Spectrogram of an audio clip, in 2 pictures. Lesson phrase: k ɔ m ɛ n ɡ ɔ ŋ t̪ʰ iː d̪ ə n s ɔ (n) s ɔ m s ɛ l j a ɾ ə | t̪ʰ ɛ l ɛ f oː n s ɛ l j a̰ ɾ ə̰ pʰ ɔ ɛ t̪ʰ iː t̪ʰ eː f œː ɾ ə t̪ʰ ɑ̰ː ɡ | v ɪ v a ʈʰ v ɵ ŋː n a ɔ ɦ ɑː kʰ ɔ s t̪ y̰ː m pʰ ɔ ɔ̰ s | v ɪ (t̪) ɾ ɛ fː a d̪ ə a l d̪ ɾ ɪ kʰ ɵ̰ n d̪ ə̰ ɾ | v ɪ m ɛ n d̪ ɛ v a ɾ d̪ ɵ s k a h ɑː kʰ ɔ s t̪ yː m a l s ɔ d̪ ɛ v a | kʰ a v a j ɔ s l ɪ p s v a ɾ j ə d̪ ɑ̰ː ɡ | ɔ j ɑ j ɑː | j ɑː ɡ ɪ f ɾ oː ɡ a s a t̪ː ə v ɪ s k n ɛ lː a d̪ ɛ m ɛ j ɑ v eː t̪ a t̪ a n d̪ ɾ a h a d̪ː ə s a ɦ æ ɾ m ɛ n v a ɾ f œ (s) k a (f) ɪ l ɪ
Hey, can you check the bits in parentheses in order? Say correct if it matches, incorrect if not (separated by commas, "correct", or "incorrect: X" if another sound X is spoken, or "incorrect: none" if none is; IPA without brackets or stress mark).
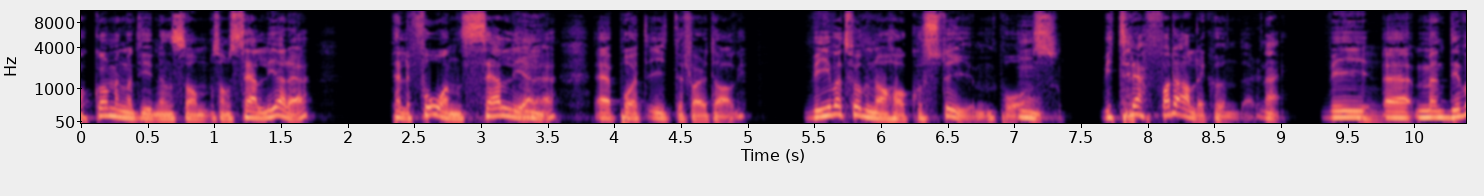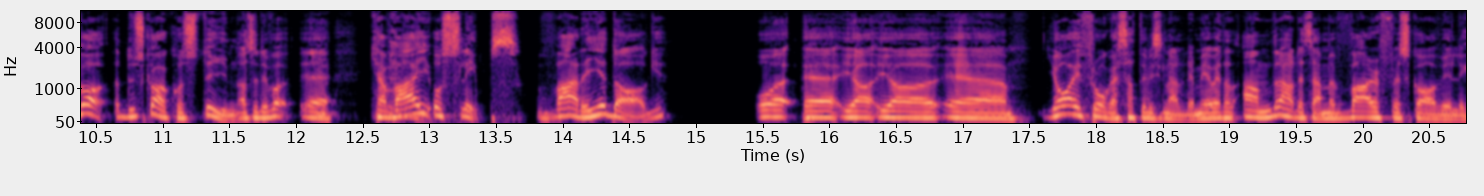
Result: incorrect: m, incorrect: t̪ʰ, incorrect: ʂ, incorrect: v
